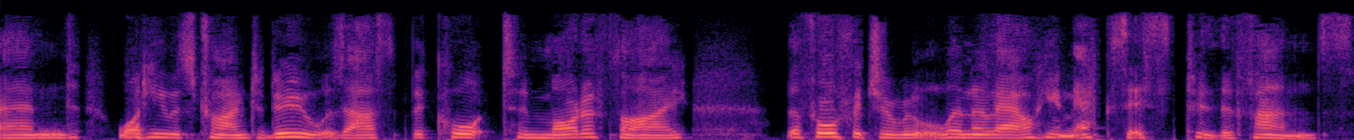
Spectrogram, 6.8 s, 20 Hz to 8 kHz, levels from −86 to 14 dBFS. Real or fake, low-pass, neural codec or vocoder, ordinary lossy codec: fake; 7.2 kHz; codec, 16 kHz, 2 kbps, X-Codec, HuBERT features, trained on general audio; MP3, 48 kbps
